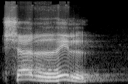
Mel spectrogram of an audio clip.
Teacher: را کے نیچے زیر ہے، را بریک پڑھیں گے، شرل، اس کو پر نہیں پڑھنا، جب لام کے ساتھ ملائیں گے تو بیچ میں الف گر جائے گا۔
